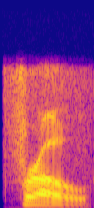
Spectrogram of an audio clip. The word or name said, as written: frow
